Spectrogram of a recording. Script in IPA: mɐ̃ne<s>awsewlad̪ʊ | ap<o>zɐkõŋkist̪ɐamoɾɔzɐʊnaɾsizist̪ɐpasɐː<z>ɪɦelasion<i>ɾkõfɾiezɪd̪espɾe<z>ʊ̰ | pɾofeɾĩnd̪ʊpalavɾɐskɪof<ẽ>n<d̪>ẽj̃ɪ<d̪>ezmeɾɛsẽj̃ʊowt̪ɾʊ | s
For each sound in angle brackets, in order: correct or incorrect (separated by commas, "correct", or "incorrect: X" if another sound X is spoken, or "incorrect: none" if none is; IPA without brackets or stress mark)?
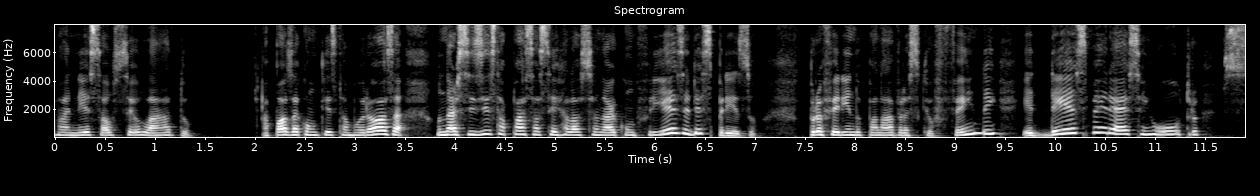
correct, incorrect: ɔ, incorrect: s, incorrect: a, correct, correct, correct, correct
